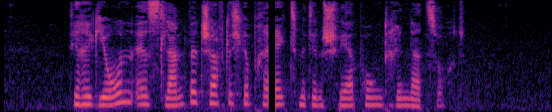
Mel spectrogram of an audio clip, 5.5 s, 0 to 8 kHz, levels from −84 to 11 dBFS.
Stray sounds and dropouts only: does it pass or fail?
fail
